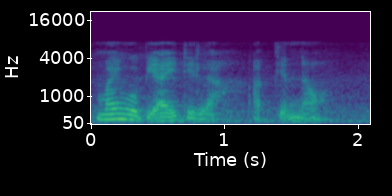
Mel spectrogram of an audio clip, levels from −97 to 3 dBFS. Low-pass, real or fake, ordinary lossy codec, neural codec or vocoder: 7.2 kHz; real; none; none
